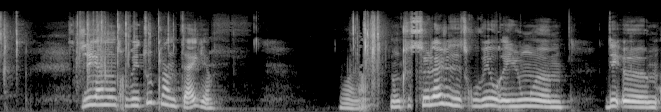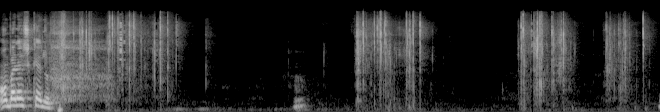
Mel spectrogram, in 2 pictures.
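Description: Plastic packaging crinkles as a hand handles it.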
